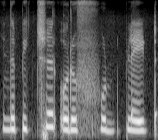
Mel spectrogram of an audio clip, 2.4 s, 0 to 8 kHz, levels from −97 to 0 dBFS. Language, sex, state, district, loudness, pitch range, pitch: Tamil, female, Tamil Nadu, Nilgiris, -15 LUFS, 225-240 Hz, 230 Hz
